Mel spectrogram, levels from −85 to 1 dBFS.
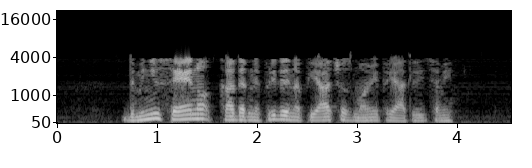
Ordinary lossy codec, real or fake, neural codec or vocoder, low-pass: AAC, 16 kbps; real; none; 7.2 kHz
